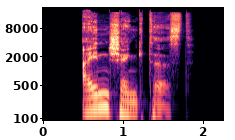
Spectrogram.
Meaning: inflection of einschenken: 1. second-person singular dependent preterite 2. second-person singular dependent subjunctive II
- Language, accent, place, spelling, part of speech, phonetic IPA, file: German, Germany, Berlin, einschenktest, verb, [ˈaɪ̯nˌʃɛŋktəst], De-einschenktest.ogg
